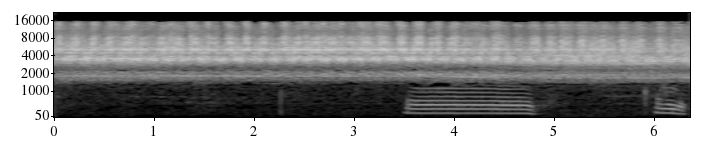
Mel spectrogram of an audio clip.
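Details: In daylight near a Thai beach, about 9:30, katydids keep up a loud, continuous high-pitched rasping drone with quick pulsing, while a man's voice speaks briefly over it midway through.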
